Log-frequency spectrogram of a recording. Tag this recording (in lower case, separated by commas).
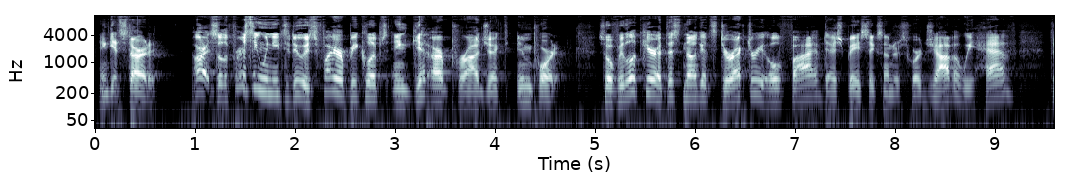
speech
